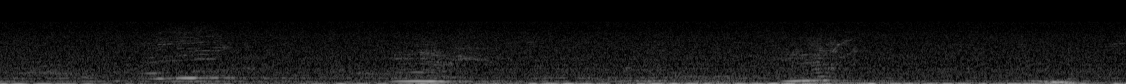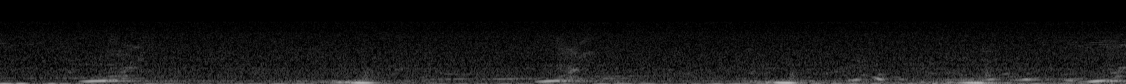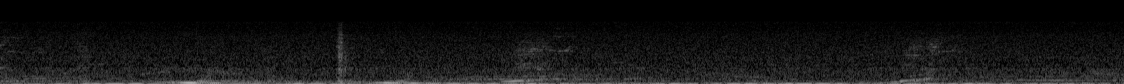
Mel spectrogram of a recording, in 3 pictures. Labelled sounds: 1.8	2.3	humpback whale, 1.8 to 2.8 kHz
4.5	4.9	humpback whale, 1.0 to 1.5 kHz
28.0	28.3	humpback whale, 1.7 to 2.0 kHz

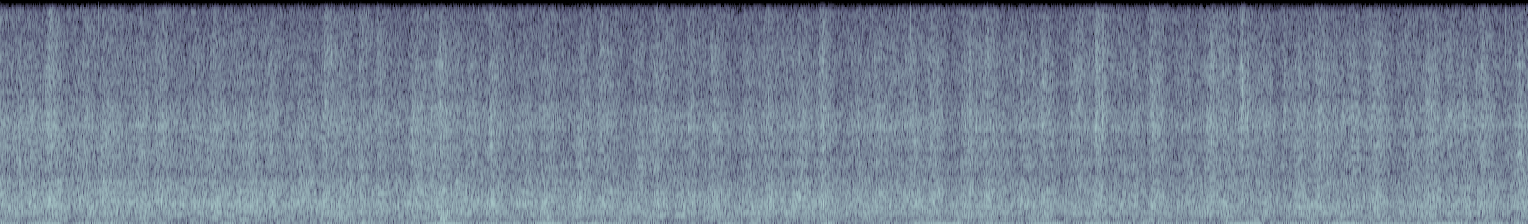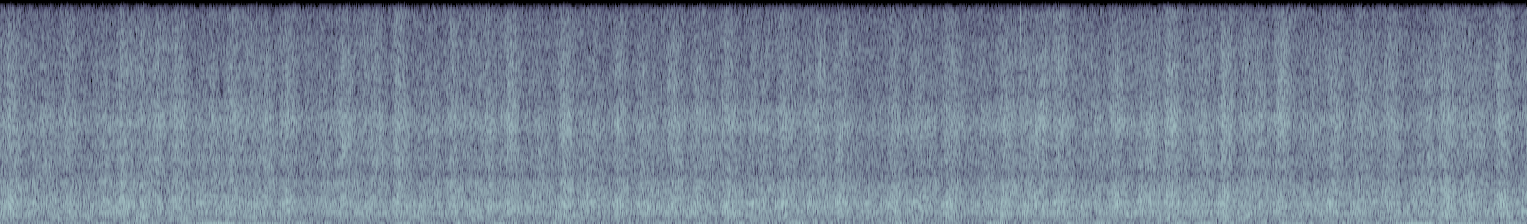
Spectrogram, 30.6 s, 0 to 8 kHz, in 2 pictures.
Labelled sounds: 19.2	24.2	vessel noise, 0 to 8.0 kHz

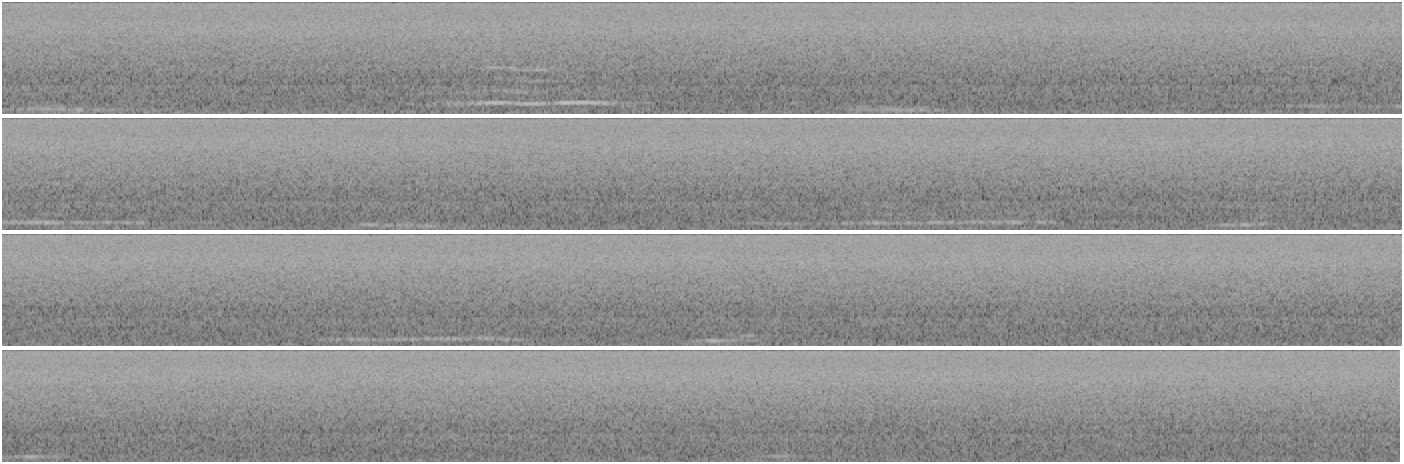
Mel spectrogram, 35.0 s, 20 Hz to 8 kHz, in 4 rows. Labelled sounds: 3.0	3.4	humpback whale, 1.2 to 1.3 kHz

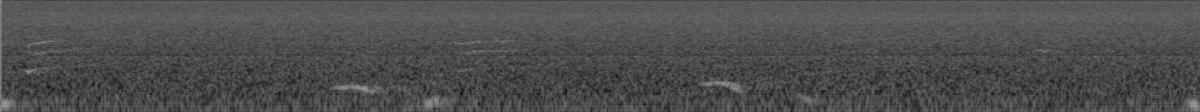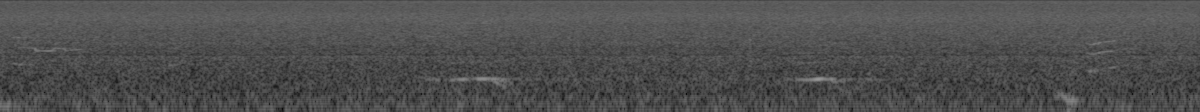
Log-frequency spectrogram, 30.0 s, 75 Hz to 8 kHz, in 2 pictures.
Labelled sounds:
0.3	0.8	humpback whale, 0.80 to 1.5 kHz
5.7	6.1	humpback whale, 0.83 to 1.5 kHz
15.2	15.9	humpback whale, 0.86 to 1.1 kHz
28.6	28.9	humpback whale, 0.80 to 0.99 kHz

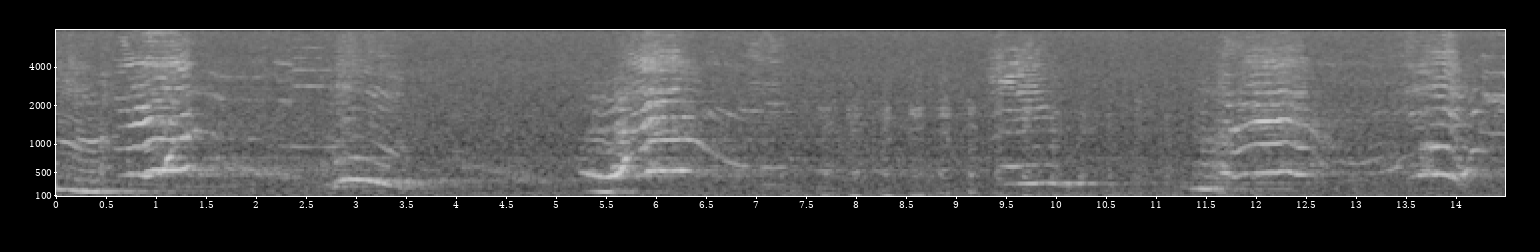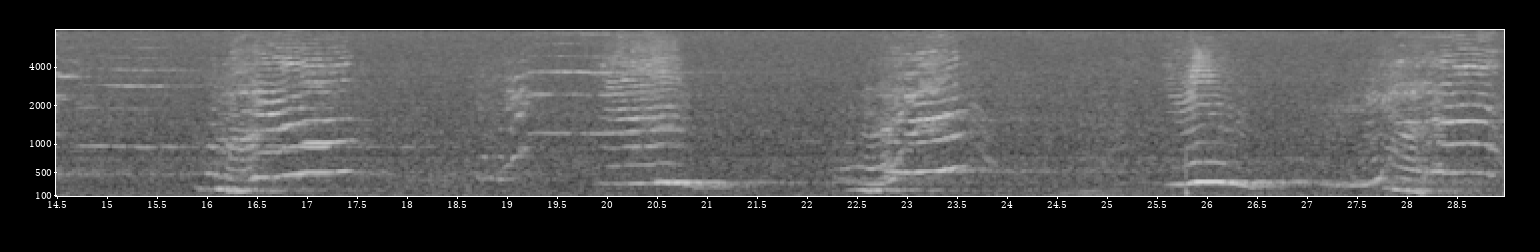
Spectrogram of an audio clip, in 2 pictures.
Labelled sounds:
0.0	1.8	humpback whale, 0.86 to 7.6 kHz
2.3	3.5	humpback whale, 0.80 to 5.8 kHz
5.3	7.3	humpback whale, 0.80 to 5.0 kHz
9.3	10.0	humpback whale, 1.5 to 5.6 kHz
11.7	15.6	humpback whale, 0.80 to 5.7 kHz
16.1	17.5	humpback whale, 0.80 to 5.8 kHz
19.2	20.8	humpback whale, 0.93 to 7.4 kHz
22.5	23.7	humpback whale, 1.0 to 5.5 kHz
25.6	26.1	humpback whale, 1.2 to 4.9 kHz
27.3	28.9	humpback whale, 0.80 to 6.7 kHz

